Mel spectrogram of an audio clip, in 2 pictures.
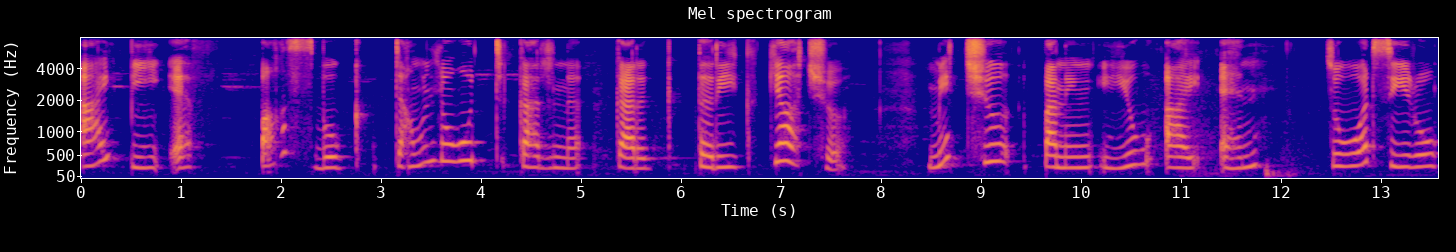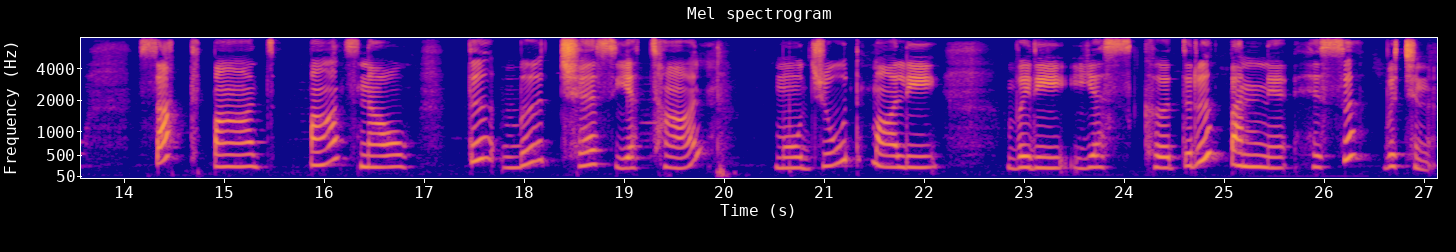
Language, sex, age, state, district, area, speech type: Kashmiri, female, 18-30, Jammu and Kashmir, Ganderbal, rural, read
